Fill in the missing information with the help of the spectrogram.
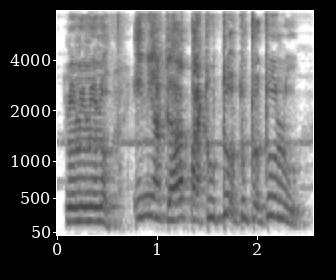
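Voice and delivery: high, startled questioning; alarmed intervention. Acted. Parent walking in on a fighting couple, high and alarmed. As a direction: step in urgently to halt a quarrel.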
